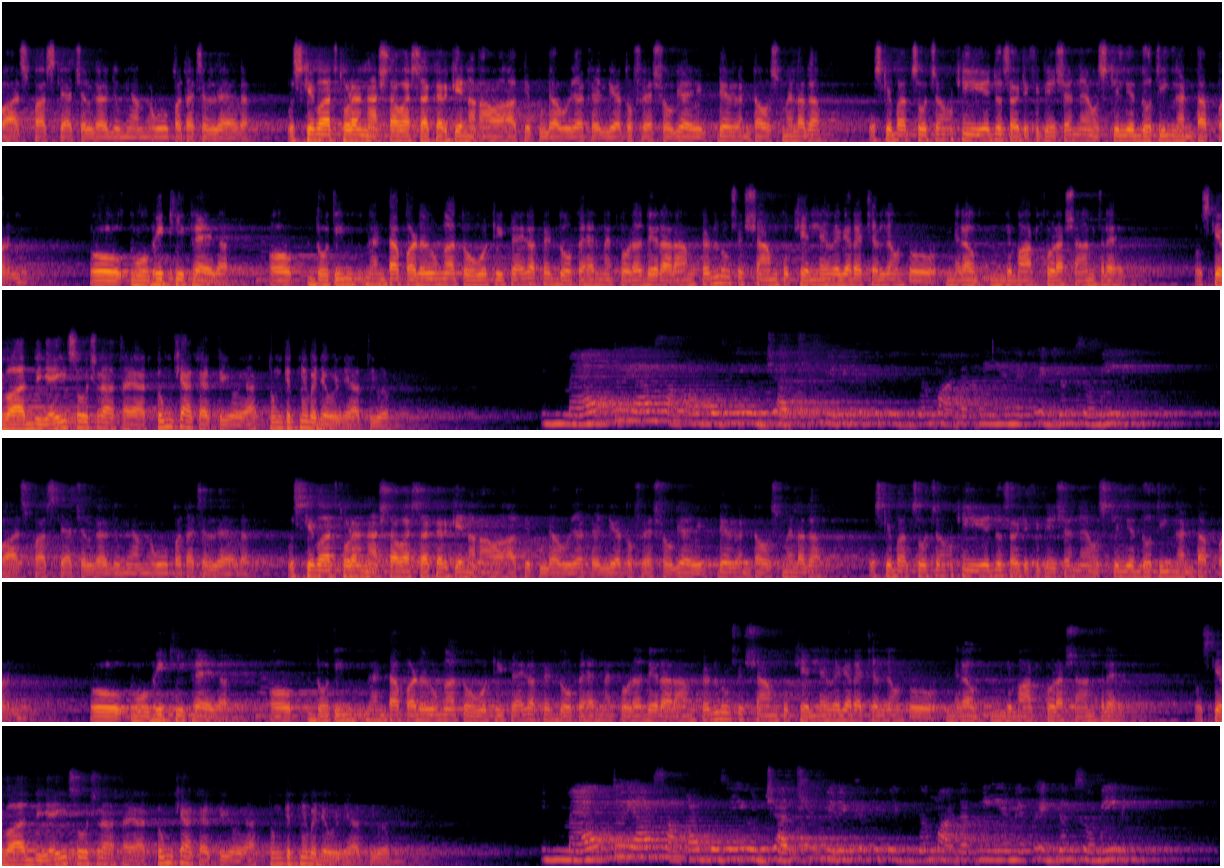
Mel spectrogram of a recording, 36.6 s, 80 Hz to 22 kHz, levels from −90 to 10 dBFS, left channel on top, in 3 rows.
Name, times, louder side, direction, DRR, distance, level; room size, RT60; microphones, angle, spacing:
voice 1, 0.0-2.5 2.9-8.2 8.7-12.5 13.1-14.5 14.9-23.4 24.1-28.3, left 3 dB, 90° left, 13 dB, 0.8 m, -29 dB
voice 2, 14.7-15.1 21.8-22.1 29.8-35.6, right 1 dB, 75° right, 1 dB, 4.7 m, -37 dB
28.5 x 18.5 x 9.1 m, 2.8 s
head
